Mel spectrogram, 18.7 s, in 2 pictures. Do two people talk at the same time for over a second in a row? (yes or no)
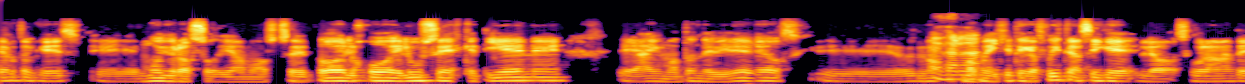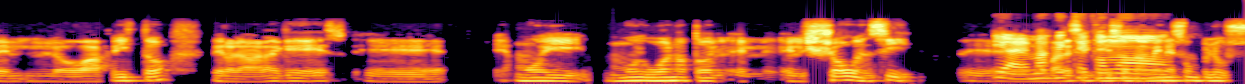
yes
